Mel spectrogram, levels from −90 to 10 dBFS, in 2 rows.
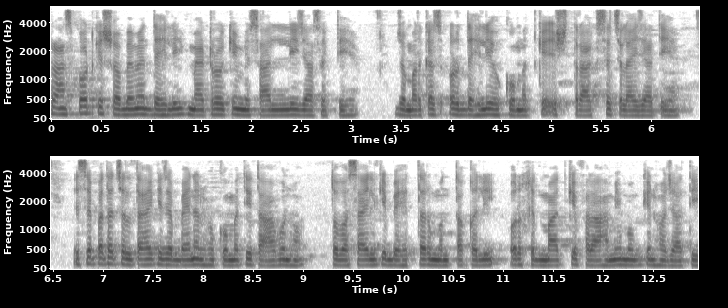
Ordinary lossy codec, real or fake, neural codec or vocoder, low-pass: none; real; none; 5.4 kHz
